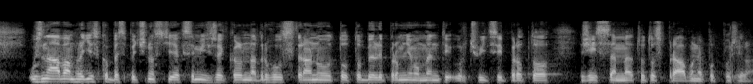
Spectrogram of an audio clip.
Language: Czech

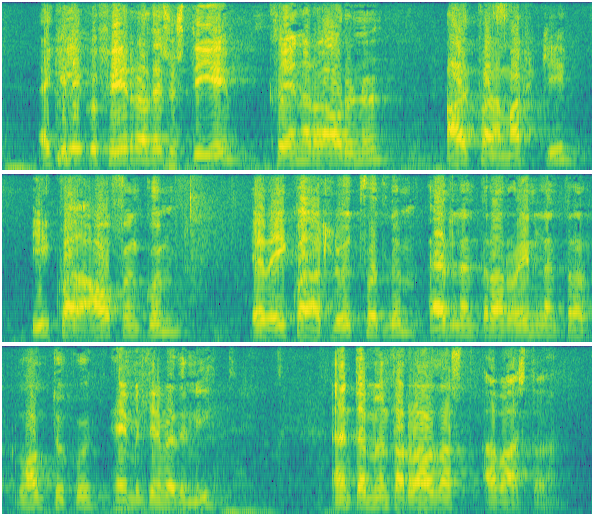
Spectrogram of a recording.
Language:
Icelandic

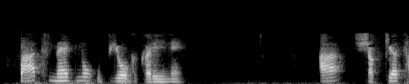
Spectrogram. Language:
Gujarati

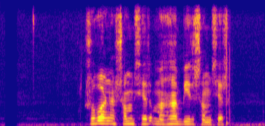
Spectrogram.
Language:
Nepali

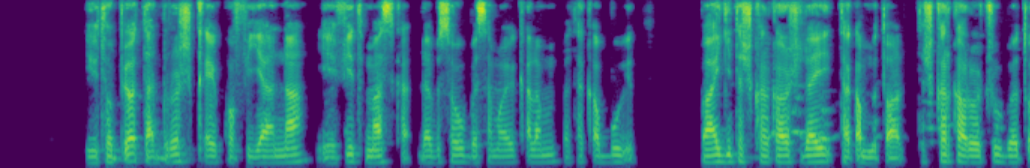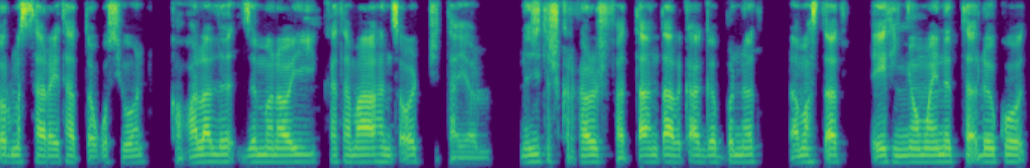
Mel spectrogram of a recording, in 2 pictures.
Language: Amharic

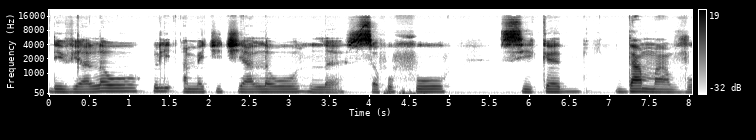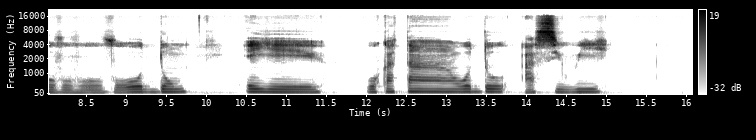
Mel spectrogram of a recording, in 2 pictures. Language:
Ewe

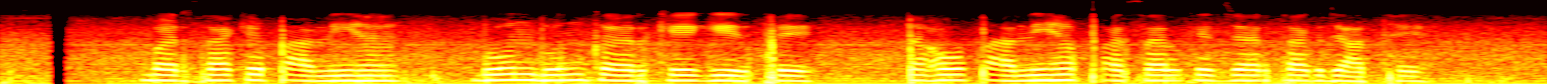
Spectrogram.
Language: Chhattisgarhi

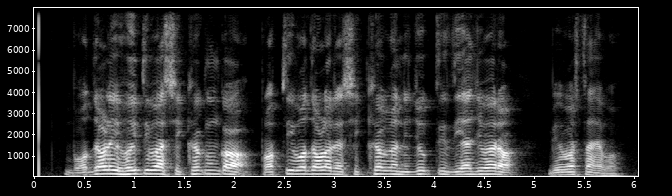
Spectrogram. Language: Odia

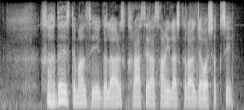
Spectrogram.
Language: Magahi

